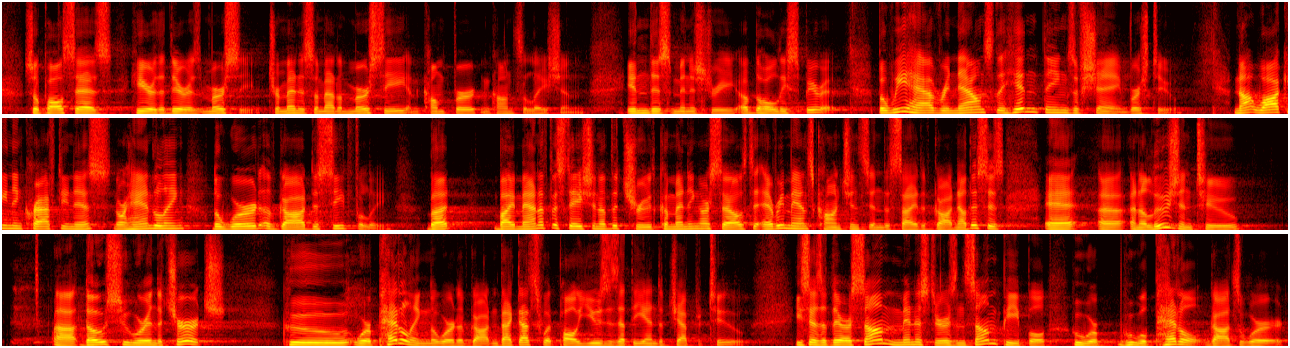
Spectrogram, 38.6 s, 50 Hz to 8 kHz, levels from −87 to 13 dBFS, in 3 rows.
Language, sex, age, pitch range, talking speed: English, male, 40-59, 135-170 Hz, 175 wpm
